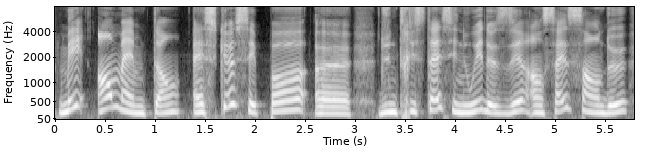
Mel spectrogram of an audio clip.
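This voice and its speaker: A woman with a Québécois accent hosting a radio interview, asking probing questions in an animated way. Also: a little high, unhurried, no room sound, clean studio sound. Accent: Québécois French. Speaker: radio host.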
